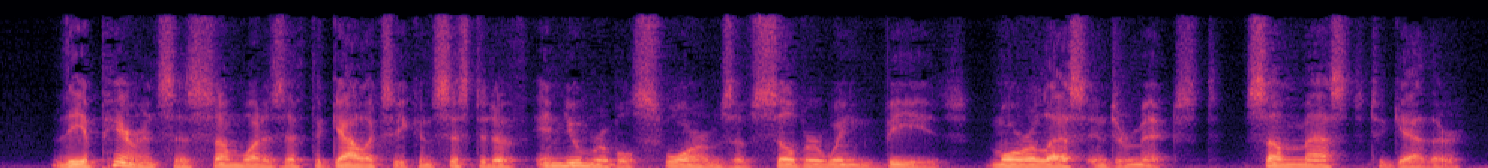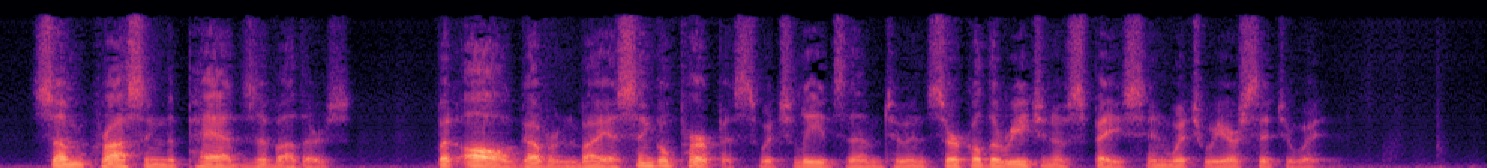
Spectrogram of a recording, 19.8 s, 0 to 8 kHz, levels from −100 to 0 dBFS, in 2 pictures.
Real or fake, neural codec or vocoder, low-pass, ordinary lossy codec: fake; codec, 16 kHz, 0.4 kbps, LongCat-Audio-Codec; 7.2 kHz; MP3, 48 kbps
